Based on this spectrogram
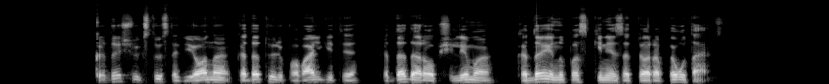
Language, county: Lithuanian, Vilnius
